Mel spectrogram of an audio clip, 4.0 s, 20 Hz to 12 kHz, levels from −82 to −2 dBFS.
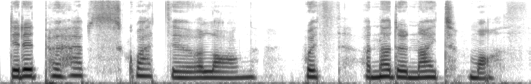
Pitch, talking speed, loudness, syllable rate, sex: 215 Hz, 150 wpm, -20 LUFS, 4.7 syllables/s, female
